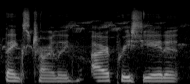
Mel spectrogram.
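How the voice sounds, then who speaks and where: A woman playing a sharp, decisive, easily exasperated wife in an audio fantasy drama, plain-spoken with a sarcastic edge. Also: deep voice, level tone, normal speed, slight background noise. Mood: polite, subdued.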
